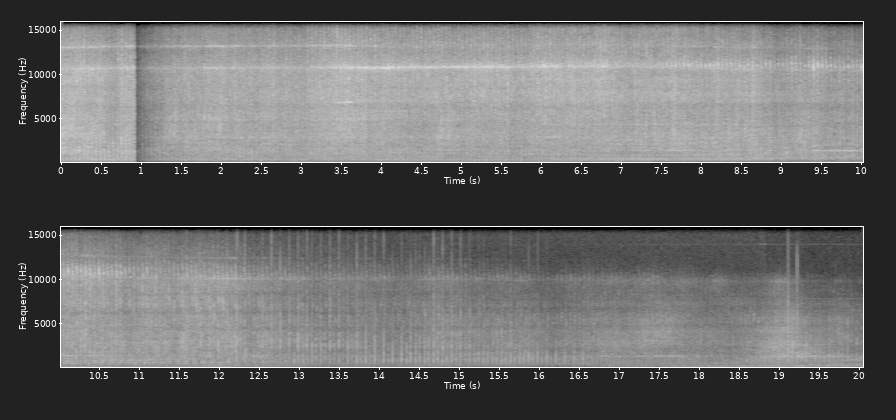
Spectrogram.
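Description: A helicopter's rotor thuds steadily overhead, then slowly fades as the helicopter flies away.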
